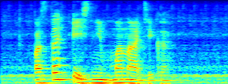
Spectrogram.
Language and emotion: Russian, positive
